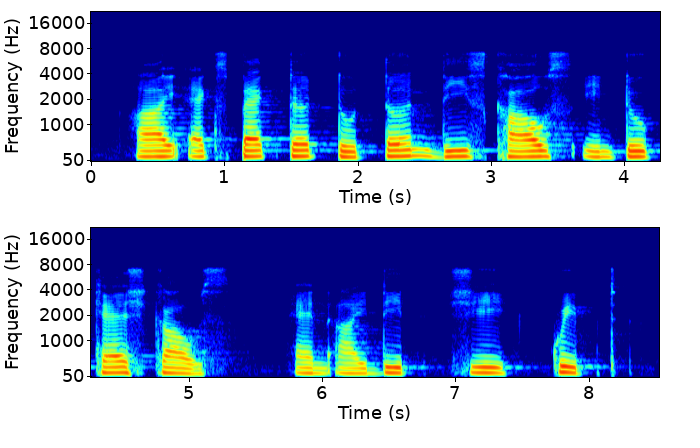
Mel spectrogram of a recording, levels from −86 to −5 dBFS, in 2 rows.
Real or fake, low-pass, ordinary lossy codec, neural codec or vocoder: real; 7.2 kHz; none; none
